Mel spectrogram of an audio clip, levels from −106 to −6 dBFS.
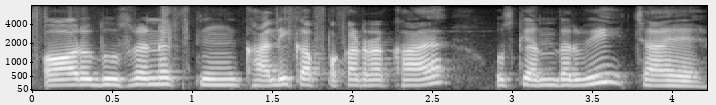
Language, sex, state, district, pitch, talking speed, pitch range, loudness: Hindi, female, Odisha, Nuapada, 195 Hz, 185 wpm, 190-210 Hz, -16 LUFS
